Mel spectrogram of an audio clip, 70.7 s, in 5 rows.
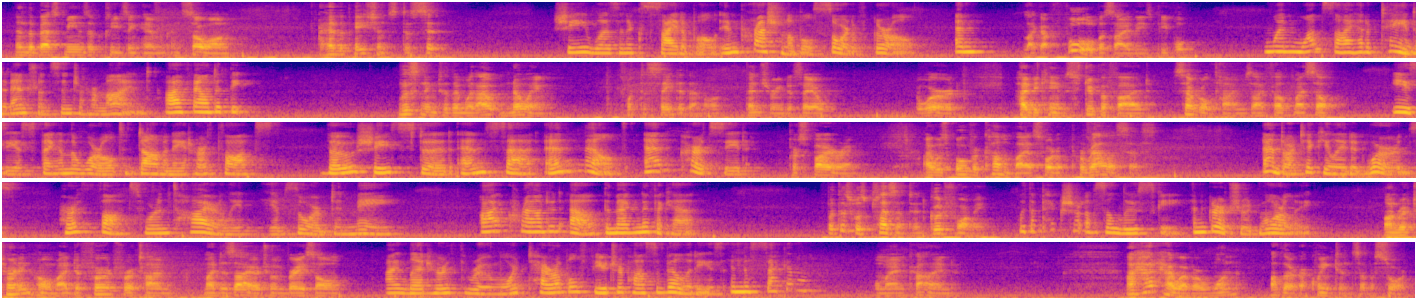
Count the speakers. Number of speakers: two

